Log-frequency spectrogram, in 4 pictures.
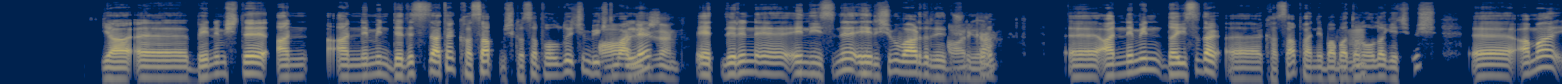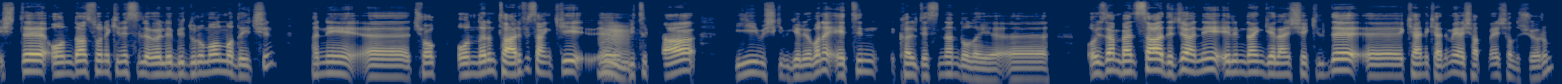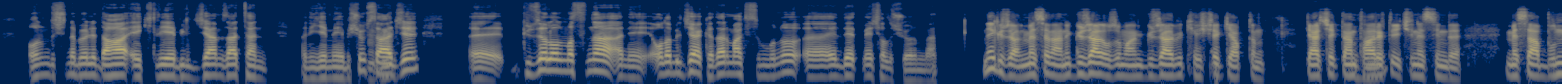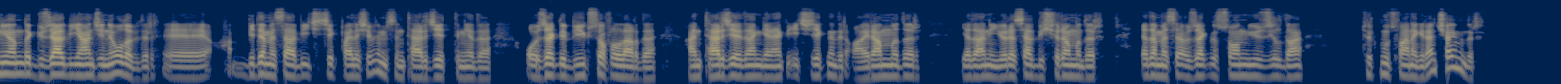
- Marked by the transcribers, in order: other background noise; tapping
- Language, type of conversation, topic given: Turkish, podcast, Ailenin aktardığı bir yemek tarifi var mı?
